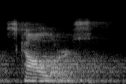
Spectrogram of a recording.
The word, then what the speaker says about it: scholars: does next word scholars scholars the c here we pronounce as k sound cat sounds colors okay and this word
